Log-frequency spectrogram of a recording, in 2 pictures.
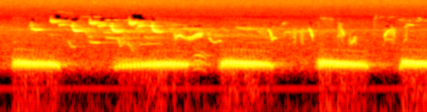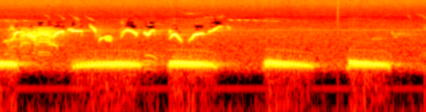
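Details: Male turtle dove song: steady series of low, throaty purring notes about one per second, nine in a row, beneath busy high chirping and warbling from other birds.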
